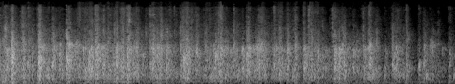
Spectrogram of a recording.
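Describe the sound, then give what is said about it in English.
An audience at a conference talk about Ubuntu and Matrix gives a round of applause, a continuous, crackling wash of many claps at a steady moderate level with no talk over it. “So thank you very much, and give them a big applause.”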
